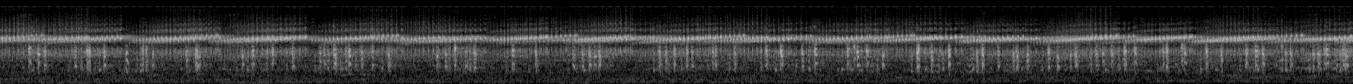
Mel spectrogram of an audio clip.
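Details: Dense spring chorus from hundreds of frogs, including Spring Peepers, Wood Frogs and Eastern Chorus Frogs, in a swamp at Heartland Forest, Ontario, April 2, 2022; shrill overlapping peeps swell in waves every second or two over clacking croaks.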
